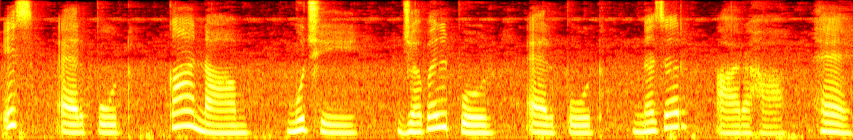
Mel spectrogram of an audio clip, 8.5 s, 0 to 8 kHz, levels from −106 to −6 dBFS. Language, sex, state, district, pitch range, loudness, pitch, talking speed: Hindi, female, Madhya Pradesh, Katni, 165-205 Hz, -15 LUFS, 175 Hz, 75 wpm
